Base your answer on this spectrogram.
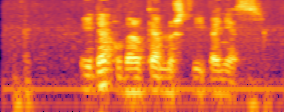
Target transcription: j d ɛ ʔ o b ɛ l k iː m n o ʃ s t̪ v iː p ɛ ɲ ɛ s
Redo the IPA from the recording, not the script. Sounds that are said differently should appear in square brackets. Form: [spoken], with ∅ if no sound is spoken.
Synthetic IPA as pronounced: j d ɛ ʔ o [v] ɛ l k [ɛː] m n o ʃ s t̪ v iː p ɛ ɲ ɛ s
